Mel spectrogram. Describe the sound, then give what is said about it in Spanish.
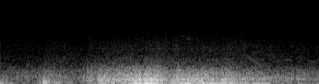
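Large bijao leaves shaken hard by a jaibaná (shaman) in a small room of the Casa Azul Celeste make a continuous rushing, rumbling flutter that swells in the middle and eases off, resembling gusting wind or falling thunder, with no talking. “Canto, respiración y soplido todos se confunden con el aleteo de las hojas de bijao.”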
